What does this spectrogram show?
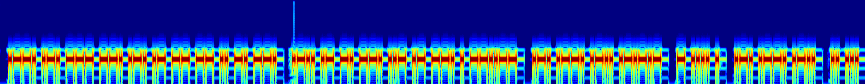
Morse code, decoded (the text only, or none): PROGRAMMING LANGUAGE, RPL. THE RPL IS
